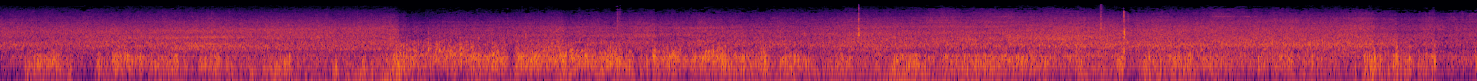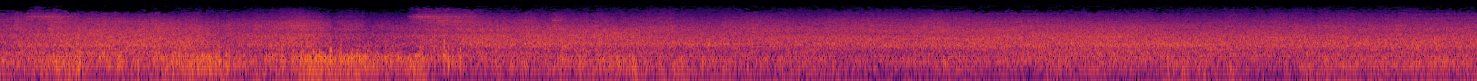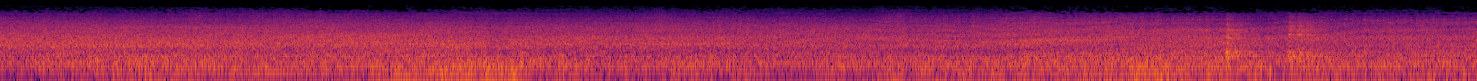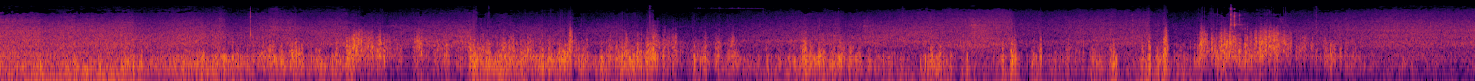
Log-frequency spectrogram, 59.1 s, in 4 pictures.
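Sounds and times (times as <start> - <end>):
freight train wheels rolling: 0.0 - 51.7.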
